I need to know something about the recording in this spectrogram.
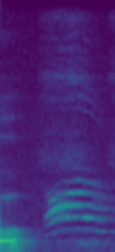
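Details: A woman's short Tagalog reply is followed at once by the male cat Fifi answering back with a long, even meow, the pet conversing whenever his owner talks to him indoors.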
